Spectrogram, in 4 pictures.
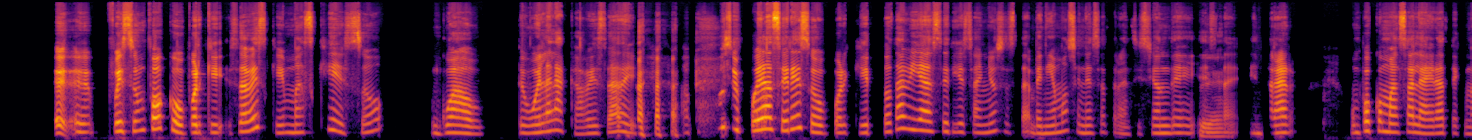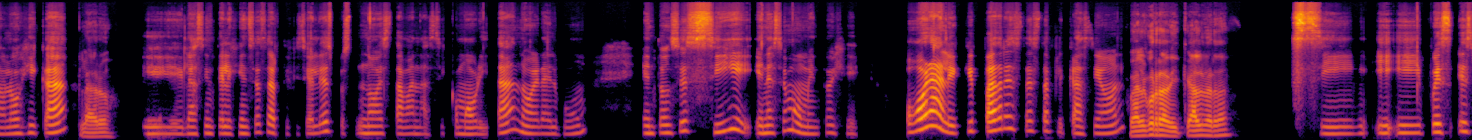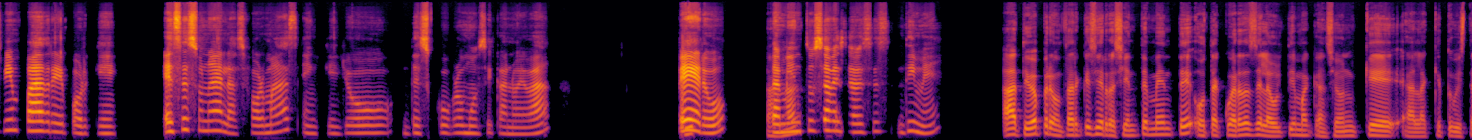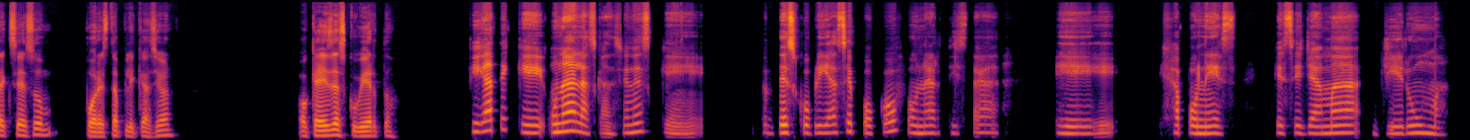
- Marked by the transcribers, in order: laugh; unintelligible speech
- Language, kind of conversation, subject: Spanish, podcast, ¿Cómo descubres música nueva hoy en día?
